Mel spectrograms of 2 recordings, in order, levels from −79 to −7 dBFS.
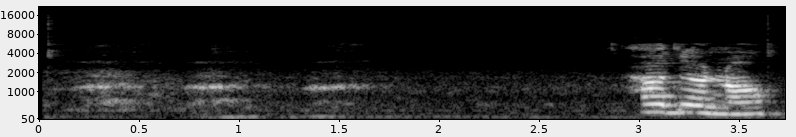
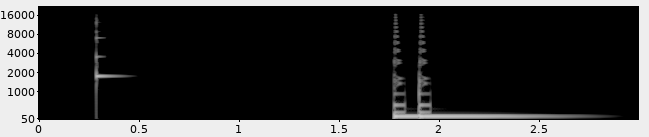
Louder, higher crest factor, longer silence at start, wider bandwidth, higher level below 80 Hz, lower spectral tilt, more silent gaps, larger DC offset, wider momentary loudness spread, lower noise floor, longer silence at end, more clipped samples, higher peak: first, -17 LUFS vs -33 LUFS; about the same, 20 dB vs 18 dB; about the same, 0.2 s vs 0.3 s; second, 12 kHz vs 16.5 kHz; second, -68 dBFS vs -62 dBFS; about the same, -6.5 dB/octave vs -5.5 dB/octave; neither; neither; first, 25 LU vs 14 LU; second, -55 dBFS vs under -90 dBFS; second, 0 s vs 0.3 s; neither; first, -4 dBFS vs -16 dBFS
